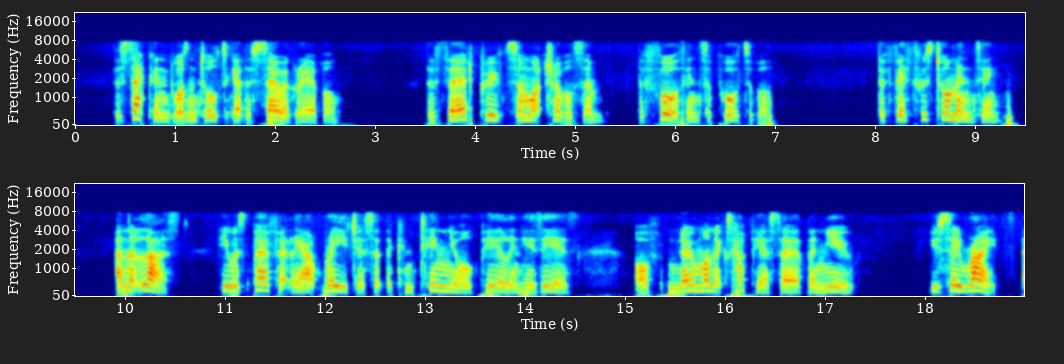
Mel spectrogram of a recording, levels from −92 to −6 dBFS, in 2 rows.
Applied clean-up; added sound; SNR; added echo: neural mask model Resemble Enhance denoiser.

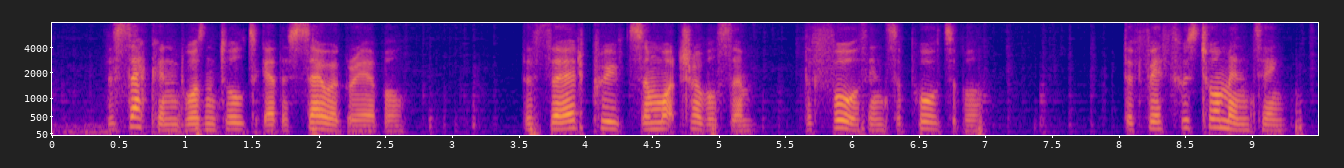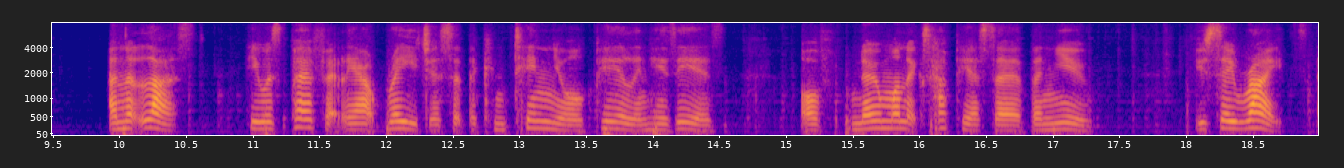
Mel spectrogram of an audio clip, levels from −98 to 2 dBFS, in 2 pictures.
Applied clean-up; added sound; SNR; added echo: neural mask model RNNoise.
